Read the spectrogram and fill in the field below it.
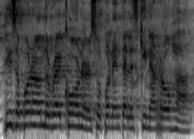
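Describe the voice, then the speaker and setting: A man working as a bilingual ring announcer in theatrical lucha libre style, booming like a showman and drawing out names in a sung shout. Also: fairly even intonation, rapid-fire. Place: live fight arena. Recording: echoing arena PA with loud crowd noise.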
